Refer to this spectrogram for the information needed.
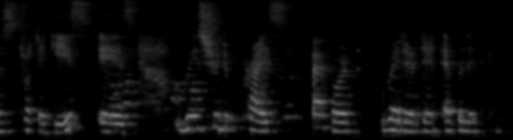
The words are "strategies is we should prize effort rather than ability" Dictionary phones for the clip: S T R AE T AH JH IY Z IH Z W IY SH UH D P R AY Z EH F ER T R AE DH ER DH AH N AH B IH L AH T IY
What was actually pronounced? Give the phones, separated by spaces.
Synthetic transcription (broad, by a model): S T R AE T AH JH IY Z IH Z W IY SH UH D P R AY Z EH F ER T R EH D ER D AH N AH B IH L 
